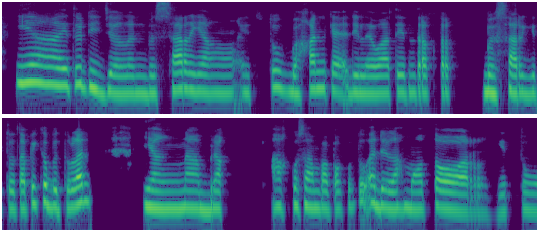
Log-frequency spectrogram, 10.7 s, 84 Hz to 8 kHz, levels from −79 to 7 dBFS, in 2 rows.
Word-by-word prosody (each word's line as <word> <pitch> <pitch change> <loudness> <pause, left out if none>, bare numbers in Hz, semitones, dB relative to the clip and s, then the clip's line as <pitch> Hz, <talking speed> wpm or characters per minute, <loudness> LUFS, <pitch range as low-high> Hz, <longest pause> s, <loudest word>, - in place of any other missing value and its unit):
Iya 305 +1 +6 0.3
itu 265 +1 -1
di - - +5 0.2
jalan 200 -1 -1
besar 225 +4 +1 0.2
yang 205 0 -3 0.3
itu 200 0 -10
tuh 250 0 0
bahkan 230 +4 0
kayak 215 -2 -1
dilewatin 200 +1 0
truk-truk 200 0 -2 0.3
besar 200 +1 +2
gitu, 200 +1 -6
tapi 205 +5 +1
kebetulan 220 0 +5 0.6
yang 205 -1 +3 0.2
nabrak 205 -1 -1 0.5
aku 220 +2 -6
sama 210 -2 +1
papaku 200 +1 -3
tuh - - -1
adalah 205 -4 0
motor, 200 -2 +3 0.3
gitu. 180 +1 -12
205 Hz, 140 wpm, -22 LUFS, 200-215 Hz, 0.6 s, Iya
